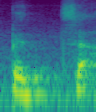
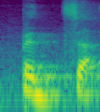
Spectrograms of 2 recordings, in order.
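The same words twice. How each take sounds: First: पिज्जा said with a clear ts sound, pits-a; पिज्जा as pits-a, quiet and short; correct pizza. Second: पिज्जा said the common Indian way, with a soft j; पिज्जा with a plain j sound; wrong pizza. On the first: Teacher models the right पिज्जा for students, with ts. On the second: Teacher shows students the mistaken पिज्जा, soft j. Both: Shown as a demonstration. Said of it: "पिज्जा नहीं, पिज्जा".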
